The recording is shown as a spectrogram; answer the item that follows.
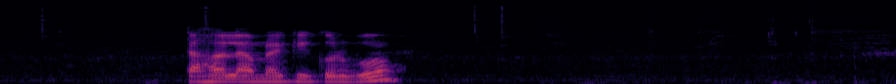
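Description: A few faint, sharp computer-mouse clicks, one near the start and a quick cluster between about two and three seconds in, as spreadsheet cells are selected and pasted.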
